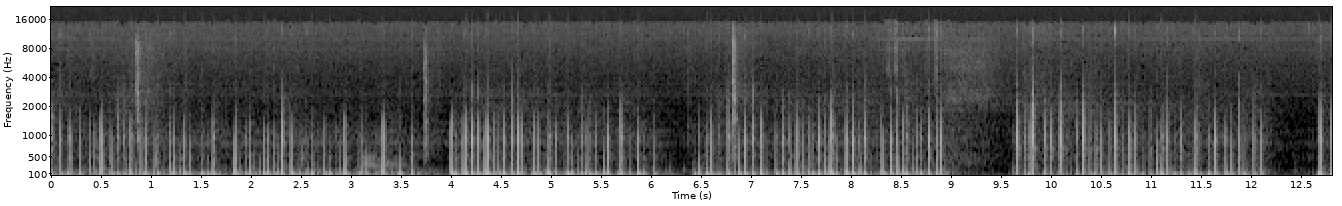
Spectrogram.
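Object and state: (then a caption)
Cork tapped with silicone finger pads. Cork is tapped with silicone rubber pads on the fingertips in four quick runs of rapid taps separated by brief pauses. Each tap is a soft, dull, low thud with almost no ring and no high-frequency click.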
